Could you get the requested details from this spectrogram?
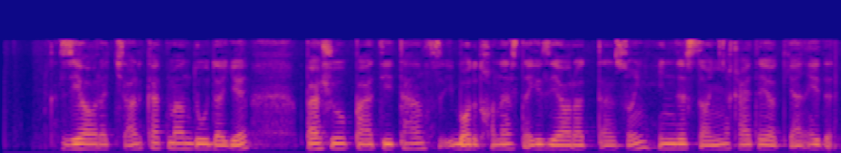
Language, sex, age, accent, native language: Uzbek, male, under 19, Toshkent shahri, Uzbek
